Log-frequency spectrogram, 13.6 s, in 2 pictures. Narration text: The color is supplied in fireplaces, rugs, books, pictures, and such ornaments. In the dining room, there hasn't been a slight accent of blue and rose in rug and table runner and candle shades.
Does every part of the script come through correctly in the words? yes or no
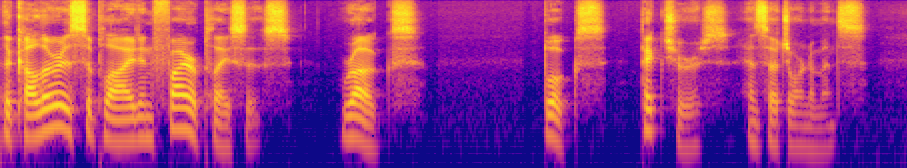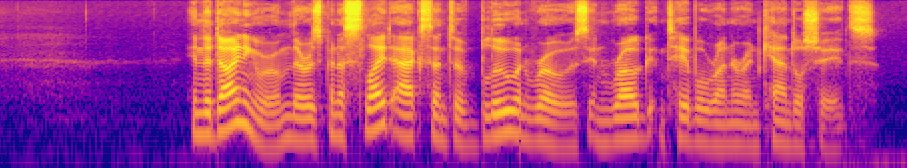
no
